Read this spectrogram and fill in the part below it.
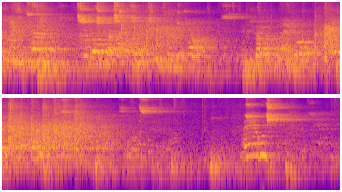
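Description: Sneakers squeak on a hard court.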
